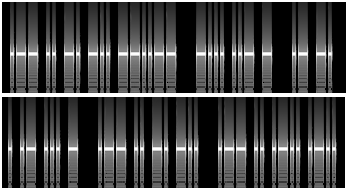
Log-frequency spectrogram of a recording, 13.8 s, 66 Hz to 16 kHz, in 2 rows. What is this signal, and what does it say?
Morse code, heard as a keyed tone, about 20 wpm, 700 Hz. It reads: WIND, BUT AN EAST WIND WILL
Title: Sentences from Top 1000 Words - Review Part 3 - 20wpm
